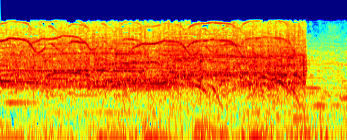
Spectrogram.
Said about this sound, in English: What was that? Why were those people cheering? They're very happy about that Star Wars.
